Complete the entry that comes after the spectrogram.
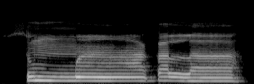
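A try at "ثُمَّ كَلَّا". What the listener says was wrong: সুম্মা কেন টানছেন? কেন টান হয়ে যাবে? সুম্মা কাল্লা। সুম্মা কাল্লা।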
